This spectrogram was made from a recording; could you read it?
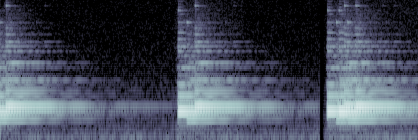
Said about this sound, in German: Ab jetzt schickt mir die App alle paar Minuten eine Benachrichtigung. Jede davon ist ein Hai.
